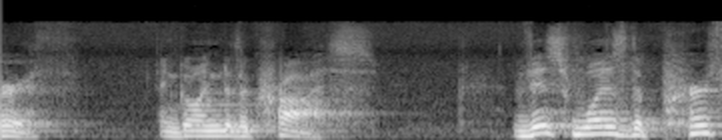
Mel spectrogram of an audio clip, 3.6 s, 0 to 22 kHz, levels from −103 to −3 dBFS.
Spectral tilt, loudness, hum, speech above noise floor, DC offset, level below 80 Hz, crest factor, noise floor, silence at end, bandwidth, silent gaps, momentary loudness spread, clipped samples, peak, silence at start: -8 dB/octave; -19 LUFS; none; 36 dB; under 0.1%; -58 dBFS; 14 dB; -54 dBFS; 0 s; 11 kHz; none; 14 LU; under 0.1%; -4 dBFS; 0 s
